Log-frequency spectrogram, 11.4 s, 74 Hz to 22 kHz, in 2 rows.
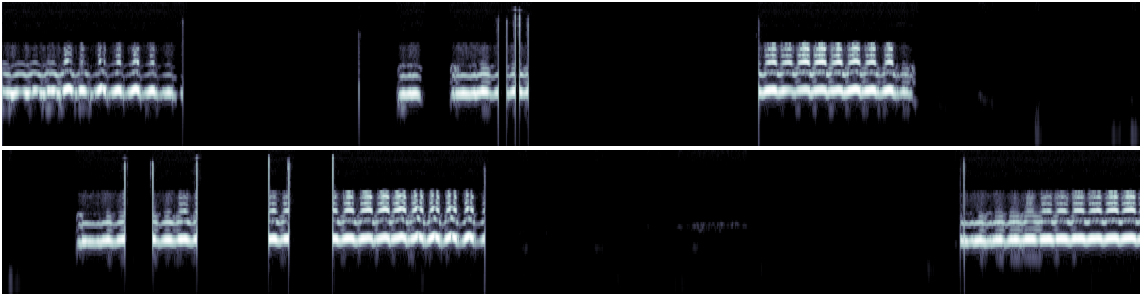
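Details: Tawny owl visiting a nest box in De Mortel, Netherlands, at night, 19:33 CET in January 2021, hooting: a long, hollow hoo, a pause, a few short hu notes, then a long, quavering final note, repeated in a quiet night.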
